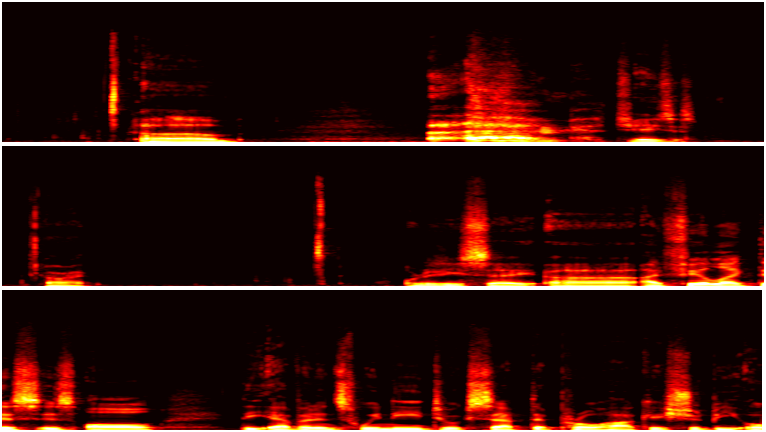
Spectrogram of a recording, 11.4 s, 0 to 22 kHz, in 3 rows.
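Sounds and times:
speech: 0.7s - 1.3s, 2.1s - 4.4s, 5.8s - 11.4s
person coughing: 2.2s - 3.0s
throat clearing: 2.2s - 3.0s.

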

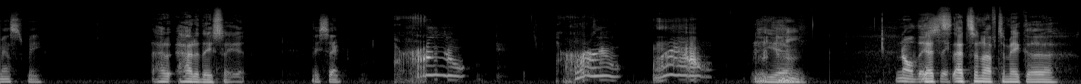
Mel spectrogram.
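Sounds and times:
speech: 0.0s - 0.5s, 1.5s - 2.5s, 3.1s - 4.2s, 5.6s - 8.1s, 9.0s - 10.7s
growly meows of an unwell male house cat: 4.0s - 4.7s, 5.6s - 7.9s.

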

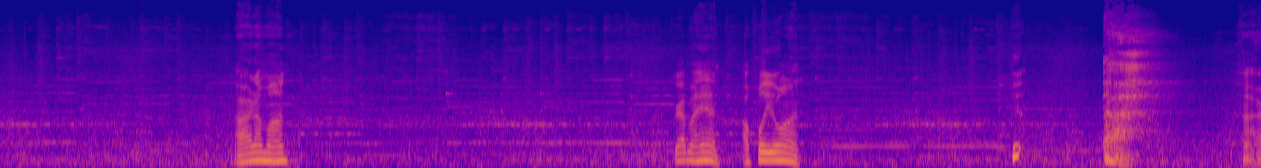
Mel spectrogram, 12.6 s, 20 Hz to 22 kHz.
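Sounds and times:
train rolling along its rails: 0.0s - 12.6s
speech: 2.4s - 3.0s, 6.8s - 8.1s, 10.1s - 10.4s
person calling out over the train noise: 11.0s - 11.8s.

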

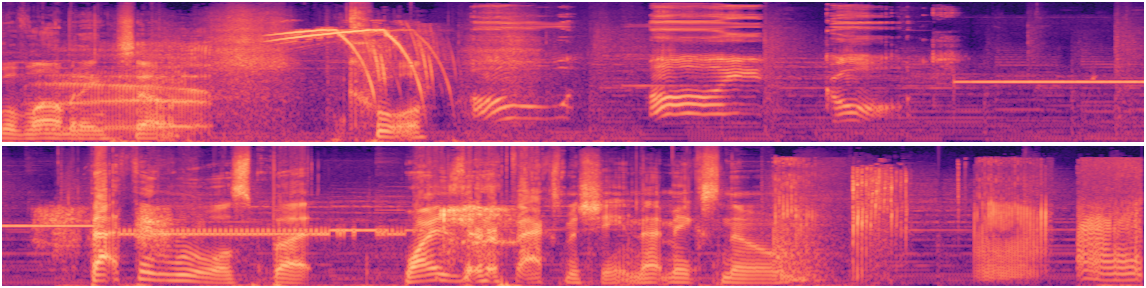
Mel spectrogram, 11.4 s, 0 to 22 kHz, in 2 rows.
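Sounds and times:
speech: 0.0s - 2.4s, 6.2s - 9.9s, 10.6s - 11.4s
loud buzzy farts: 9.5s - 11.4s.

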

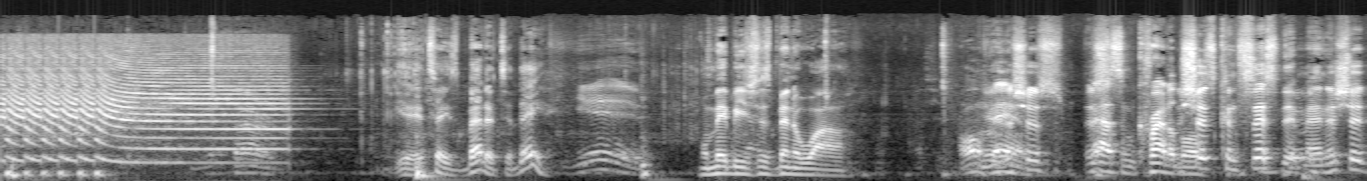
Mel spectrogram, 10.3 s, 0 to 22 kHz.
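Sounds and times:
air horn blasts: 0.0s - 2.6s
speech: 3.0s - 6.4s, 7.2s - 10.2s.

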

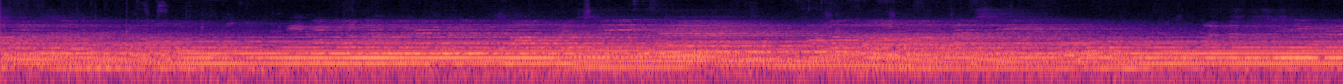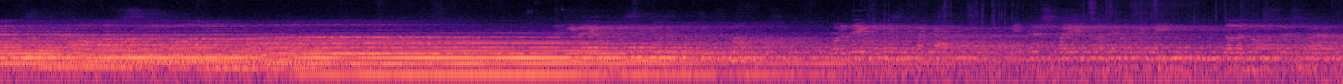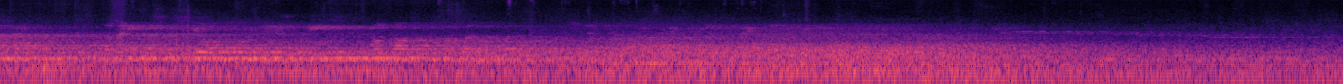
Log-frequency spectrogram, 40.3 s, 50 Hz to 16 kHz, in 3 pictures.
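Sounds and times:
sung or chanted tones during a service in a basilica: 0.0s - 23.1s
murmurs in a basilica: 0.0s - 40.2s.

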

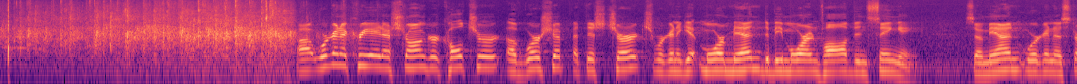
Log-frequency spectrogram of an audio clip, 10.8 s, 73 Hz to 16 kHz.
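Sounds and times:
large group clapping: 0.0s - 3.6s
speech: 3.0s - 10.7s.

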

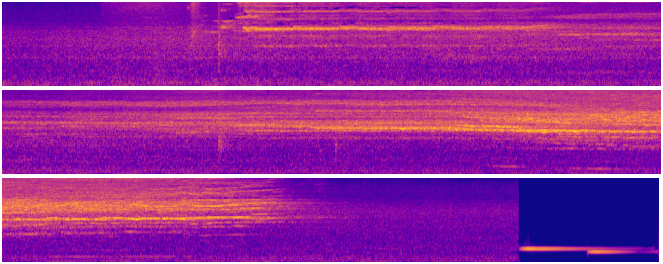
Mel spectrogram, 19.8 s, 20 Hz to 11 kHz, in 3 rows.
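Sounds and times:
train rumbling into a station platform: 0.0s - 18.4s
train brakes screeching metallically: 1.9s - 16.4s.

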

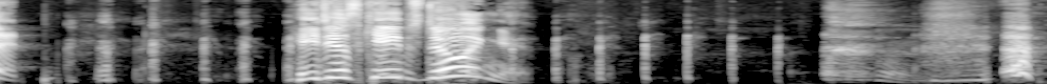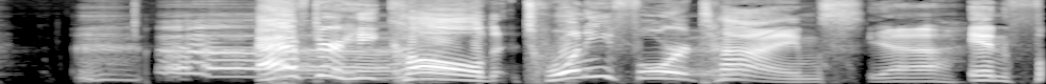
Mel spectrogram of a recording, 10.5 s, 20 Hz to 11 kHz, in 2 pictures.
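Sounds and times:
laughter: 0.3s - 5.4s, 6.1s - 7.6s
speech: 1.5s - 2.7s, 5.0s - 10.4s
man burping: 4.1s - 5.2s, 5.9s - 7.5s.

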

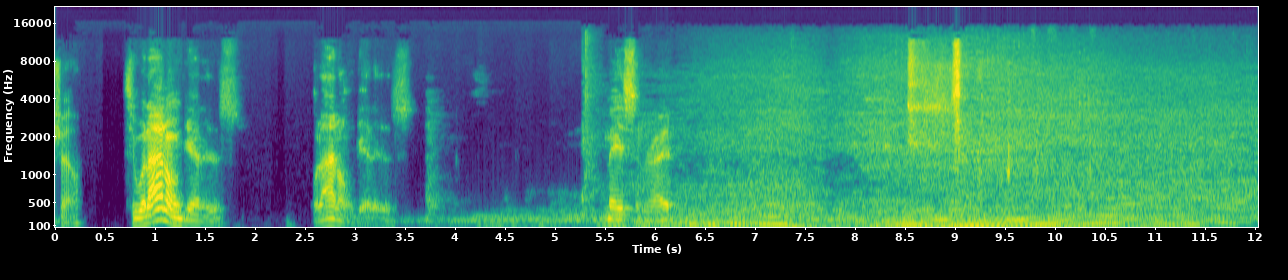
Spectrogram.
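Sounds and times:
speech: 0.0s - 1.9s, 2.6s - 4.3s, 5.2s - 7.3s, 8.5s - 9.3s
high-pitched squeal: 3.4s - 12.0s
car engine revving: 5.2s - 12.0s
road traffic rumble through an open window: 5.9s - 12.0s.

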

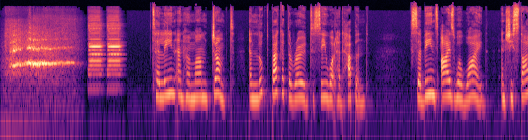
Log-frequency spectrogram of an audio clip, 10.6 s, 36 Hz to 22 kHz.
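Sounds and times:
car tires screeching as a car brakes suddenly: 0.0s - 2.0s
car horn honks: 1.7s - 2.6s
speech: 3.1s - 7.4s, 8.2s - 10.5s.

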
